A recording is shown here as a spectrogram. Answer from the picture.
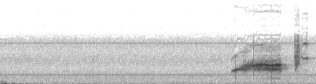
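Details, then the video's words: ['Quiet background at first, then a common blackbird bursts into a short loud warbled phrase ending in a high squeak.'] "song of the blackbird canto del merlo"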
